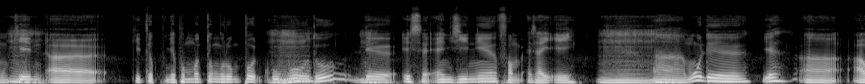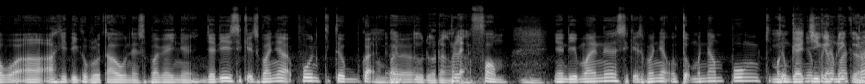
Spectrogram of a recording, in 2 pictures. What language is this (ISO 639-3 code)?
msa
